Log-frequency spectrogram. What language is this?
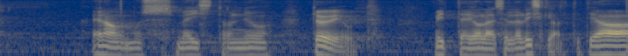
Estonian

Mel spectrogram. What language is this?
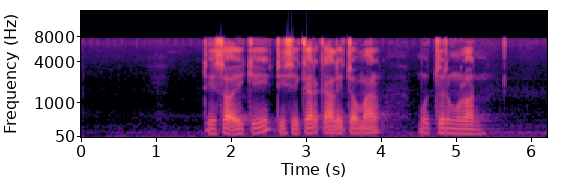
Javanese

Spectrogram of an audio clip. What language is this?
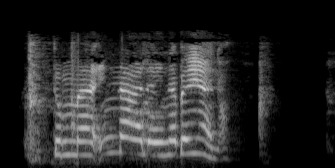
Arabic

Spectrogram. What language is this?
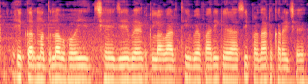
Maithili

